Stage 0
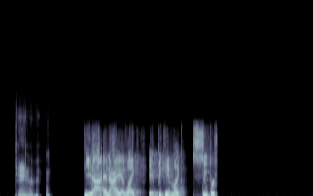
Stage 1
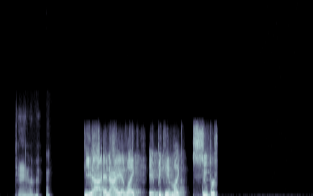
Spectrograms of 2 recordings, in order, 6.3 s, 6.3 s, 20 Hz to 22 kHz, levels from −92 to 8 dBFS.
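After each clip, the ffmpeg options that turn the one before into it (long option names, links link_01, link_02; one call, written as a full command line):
ffmpeg -i in.wav -af "dynaudnorm=framelen=350:gausssize=3:maxgain=15dB" out.wav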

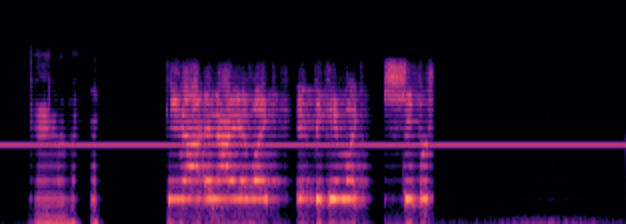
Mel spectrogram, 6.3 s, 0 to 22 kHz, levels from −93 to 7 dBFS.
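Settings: ffmpeg -i in.wav -af "dynaudnorm=framelen=230:gausssize=7:maxgain=15dB,afftfilt=real='hypot(re,im)*cos(PI*b)':imag='0':win_size=512:overlap=0.75,aeval=exprs='val(0)+0.02*sin(2*PI*1700*n/s)':channel_layout=same,volume=-6.5dB" out.wav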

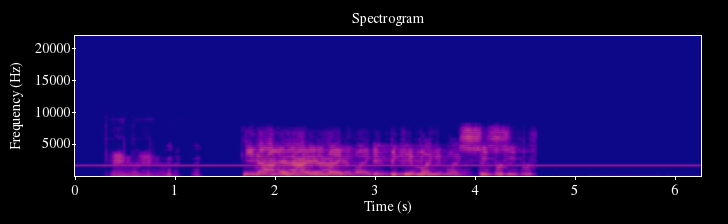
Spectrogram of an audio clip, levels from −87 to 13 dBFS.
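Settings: ffmpeg -i in.wav -af "aecho=1:1:256|284:0.266|0.422,volume=-6dB" out.wav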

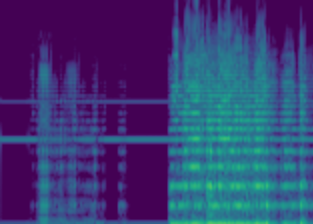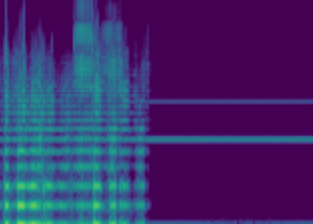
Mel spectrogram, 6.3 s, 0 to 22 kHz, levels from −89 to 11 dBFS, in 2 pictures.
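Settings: ffmpeg -i in.wav -af "aeval=exprs='0.266*(cos(1*acos(clip(val(0)/0.266,-1,1)))-cos(1*PI/2))+0.0841*(cos(4*acos(clip(val(0)/0.266,-1,1)))-cos(4*PI/2))+0.0211*(cos(7*acos(clip(val(0)/0.266,-1,1)))-cos(7*PI/2))+0.0335*(cos(8*acos(clip(val(0)/0.266,-1,1)))-cos(8*PI/2))':channel_layout=same,volume=6dB" out.wav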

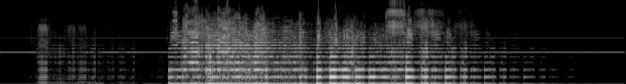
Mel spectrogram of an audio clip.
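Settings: ffmpeg -i in.wav -filter_complex "[0:a]asplit=2[link_01][link_02];[link_02]adelay=392,lowpass=frequency=3100:poles=1,volume=-8dB,asplit=2[link_03][link_04];[link_04]adelay=392,lowpass=frequency=3100:poles=1,volume=0.25,asplit=2[link_05][link_06];[link_06]adelay=392,lowpass=frequency=3100:poles=1,volume=0.25[link_07];[link_01][link_03][link_05][link_07]amix=inputs=4:normalize=0,volume=1dB" out.wav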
